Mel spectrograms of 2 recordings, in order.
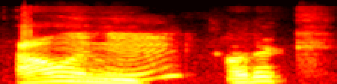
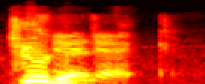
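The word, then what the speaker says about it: Alan Tudyk: Uh it's Alan Tutk. Tuttk. I think that's how you say his name. Alan Tudk. Yeah. Tudic.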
